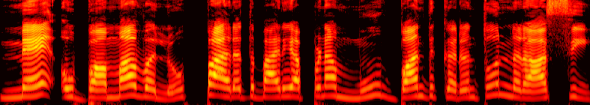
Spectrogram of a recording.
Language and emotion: Punjabi, angry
